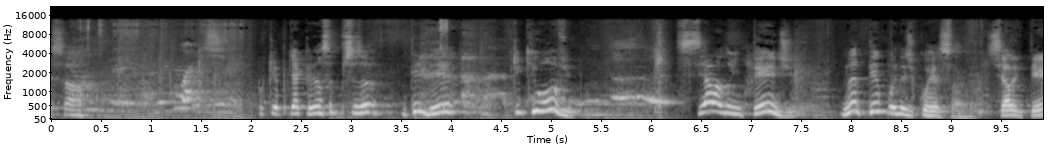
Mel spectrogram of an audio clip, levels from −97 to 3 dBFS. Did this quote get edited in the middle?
no; 0 cuts

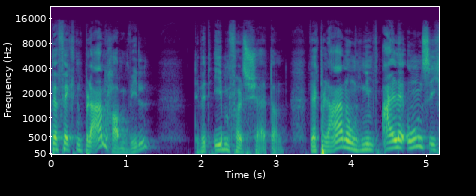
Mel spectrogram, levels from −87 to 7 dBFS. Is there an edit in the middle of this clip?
yes; 1 cut; at 3.6 s

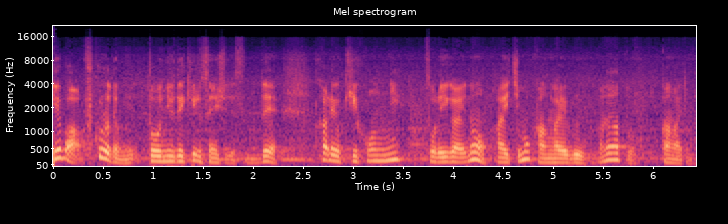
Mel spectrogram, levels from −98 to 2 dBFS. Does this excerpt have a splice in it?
yes; 1 cut; at 3.7 s

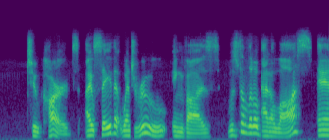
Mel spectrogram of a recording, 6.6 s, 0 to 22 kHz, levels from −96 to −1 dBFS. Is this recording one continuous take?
no; 5 cuts; at 1.9 s, 2.6 s, 4.5 s, 4.8 s, 5.2 s

